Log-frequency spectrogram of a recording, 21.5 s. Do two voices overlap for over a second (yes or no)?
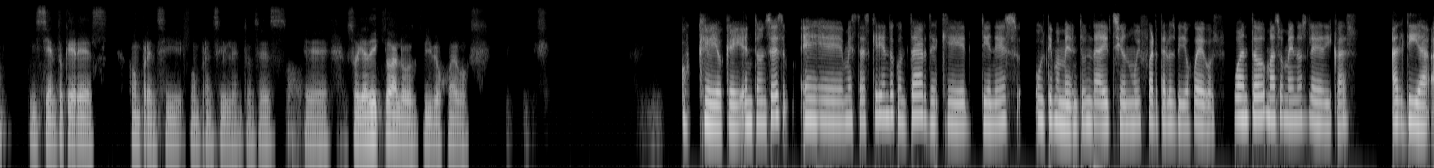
no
